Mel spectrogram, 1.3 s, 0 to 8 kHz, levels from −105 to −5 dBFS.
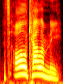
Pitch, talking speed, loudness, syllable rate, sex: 195 Hz, 140 wpm, -14 LUFS, 4.8 syllables/s, male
